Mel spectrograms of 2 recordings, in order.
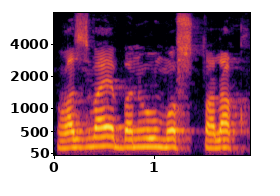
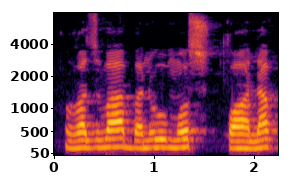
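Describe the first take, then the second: First: بنو مصطلق said slowly, stress on غزوہ; 慢读示范مصطلق的发音; careful pronunciation. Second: مصطلق said with zabar on ط and ل, very slowly; 再慢一遍读出مصطلق中两个扎巴尔; slower repeat. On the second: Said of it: "طا کے اوپر بھی زبر ہے". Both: Shown as a demonstration.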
